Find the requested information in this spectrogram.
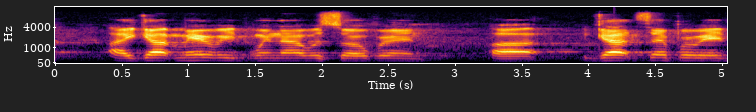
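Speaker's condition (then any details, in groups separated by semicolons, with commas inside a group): ALS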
